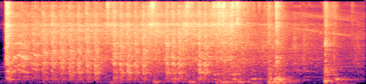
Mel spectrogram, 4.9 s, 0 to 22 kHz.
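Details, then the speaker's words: 2008 Chevrolet Suburban, new engine, early start attempts: ragged cranking with uneven firing and sharp pops as it backfires through the stock throttle body; plug wire order and ignition system suspected. "I mean, I hear it kind of backfiring through the throttle body a little bit."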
